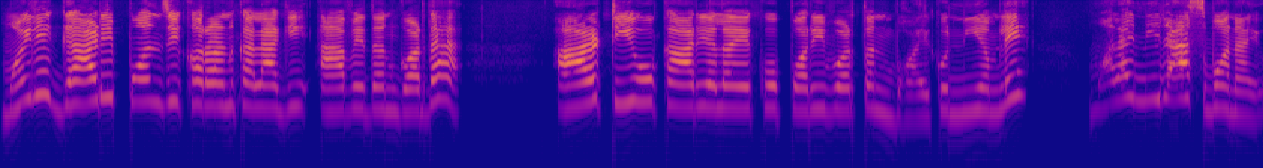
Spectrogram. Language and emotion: Nepali, angry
